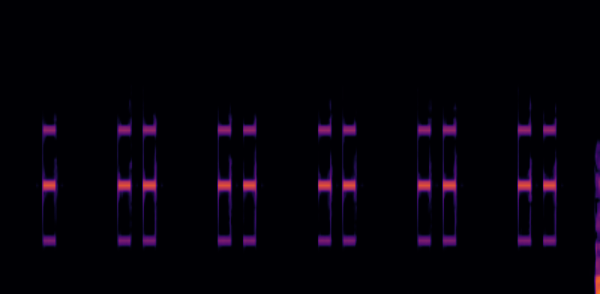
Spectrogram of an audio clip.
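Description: Countdown timer sound effect: short, high electronic clock ticks, mostly in pairs, repeating about once a second.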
